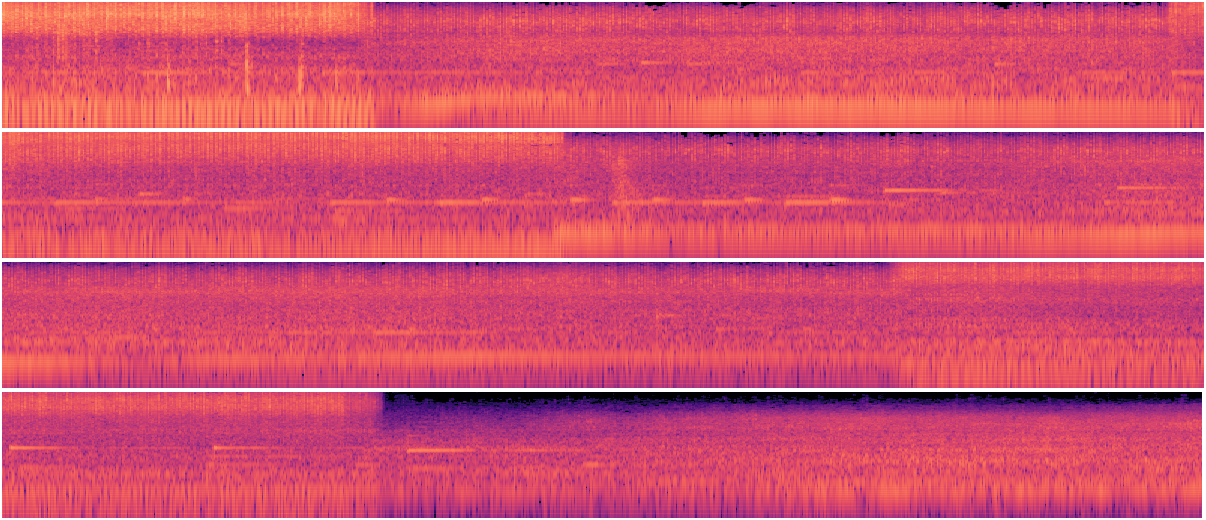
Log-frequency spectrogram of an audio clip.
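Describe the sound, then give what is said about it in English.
Propeller engine of a single-seat monoplane fighter taking off: a steady, loud droning roar with shifting engine tones and several abrupt jumps in tone and level. “The pilot came out and got in. And then off he went.”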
